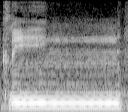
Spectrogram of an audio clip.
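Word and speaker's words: kleem: how it's spelled k-l-i-n-g but k-l-e-e-m is the same vibration write it 108 times say clean did it 108 times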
